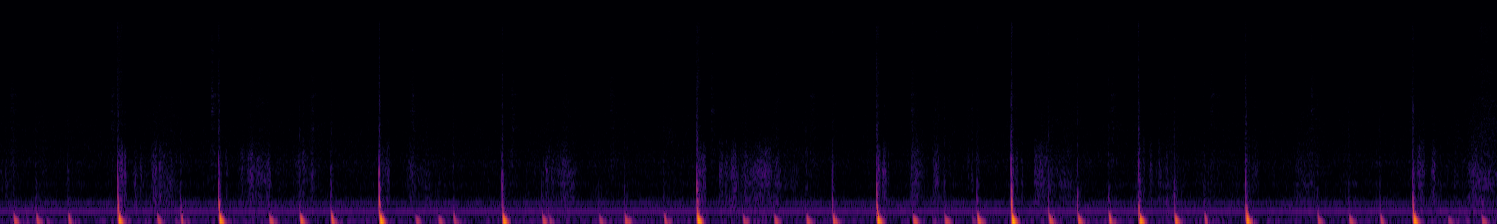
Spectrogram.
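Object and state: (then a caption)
Fabric bedsheet. Fingertips scratch and tap a light-colored soft fabric bedsheet lying flat. Quick, dull taps and soft scratching rustles land in an irregular rhythm, with the strongest taps giving short, low thumps. A steady low hum runs underneath throughout.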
